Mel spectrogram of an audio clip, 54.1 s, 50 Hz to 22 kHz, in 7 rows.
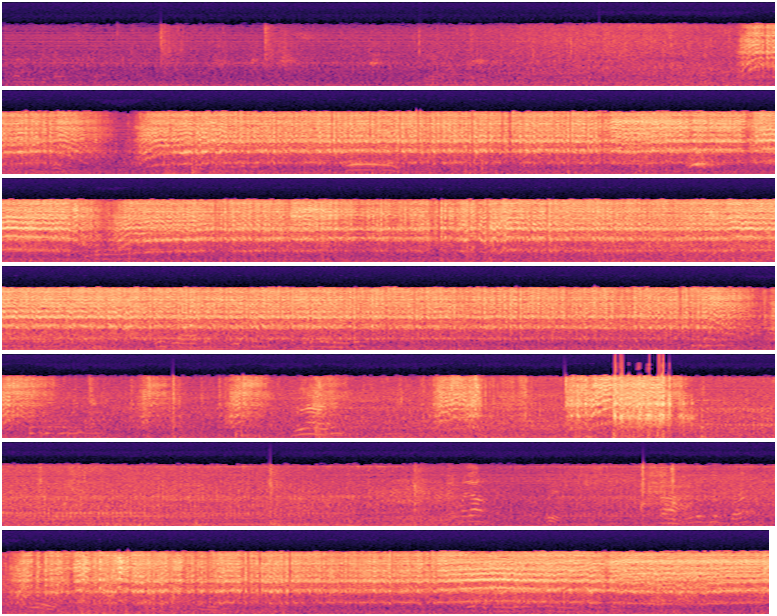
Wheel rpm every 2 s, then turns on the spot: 0, 0, 0, 20, 90, 150, 160, 160, 130, 160, 160, 160, 160, 160, 160, 70, 10, 20, 70, 20, 0, 0, 0, 70, 160, 160, 160.
none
